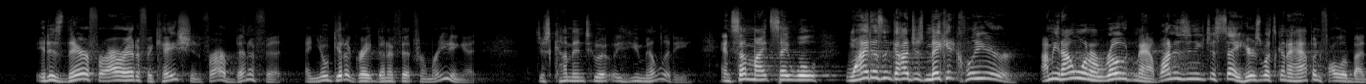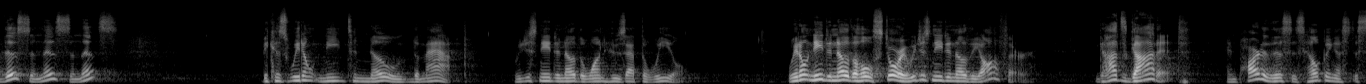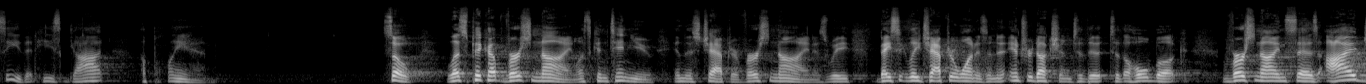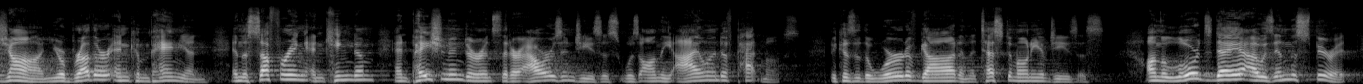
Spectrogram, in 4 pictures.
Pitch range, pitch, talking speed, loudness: 140-195 Hz, 160 Hz, 205 wpm, -22 LUFS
